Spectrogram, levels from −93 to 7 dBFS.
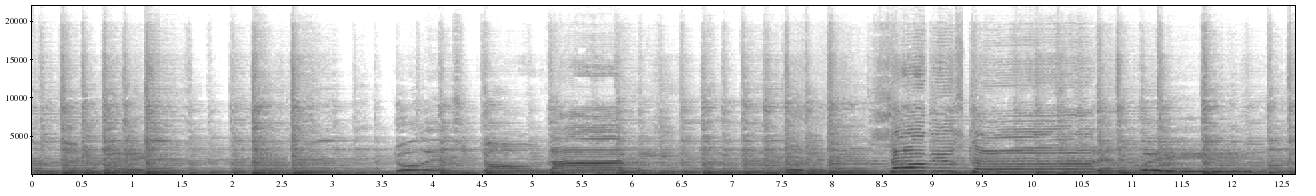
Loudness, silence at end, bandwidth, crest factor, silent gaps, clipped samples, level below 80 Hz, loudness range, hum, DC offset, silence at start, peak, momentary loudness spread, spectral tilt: -25 LUFS; 0 s; over 20 kHz; 16 dB; none; under 0.1%; -52 dBFS; 3 LU; none; under 0.1%; 0 s; -8 dBFS; 8 LU; -4.5 dB/octave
